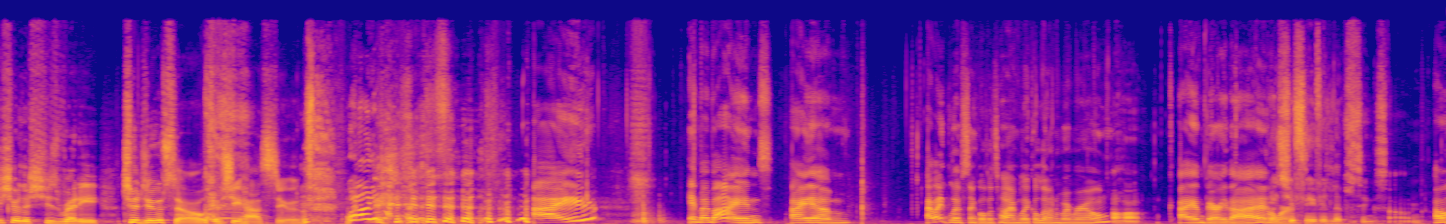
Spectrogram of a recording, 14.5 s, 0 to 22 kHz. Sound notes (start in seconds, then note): 3.0 Sasha laughing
